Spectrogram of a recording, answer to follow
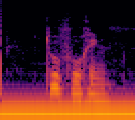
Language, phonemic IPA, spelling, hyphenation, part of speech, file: Dutch, /ˈtuˌvu.ɣɪŋ/, toevoeging, toe‧voe‧ging, noun, Nl-toevoeging.ogg
- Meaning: addition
